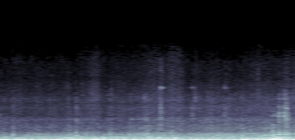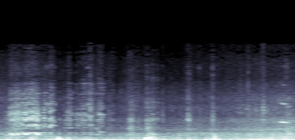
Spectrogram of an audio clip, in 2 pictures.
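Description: A chairlift clanks and rattles into the station.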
